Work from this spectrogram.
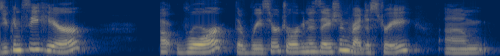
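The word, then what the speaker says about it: ROR: that so what is Roar um as you can see here uh Roar the research organization registry um usually referred to by its acronym which rhymes with the Lions Roar um is a global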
